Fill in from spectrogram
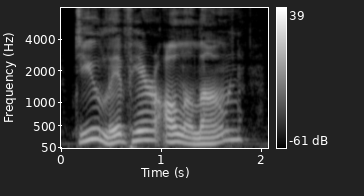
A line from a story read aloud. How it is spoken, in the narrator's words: asked Goldfish Ghost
